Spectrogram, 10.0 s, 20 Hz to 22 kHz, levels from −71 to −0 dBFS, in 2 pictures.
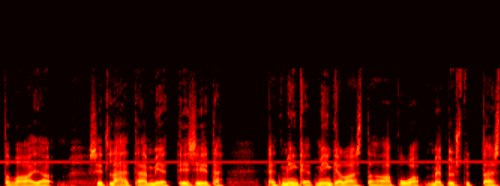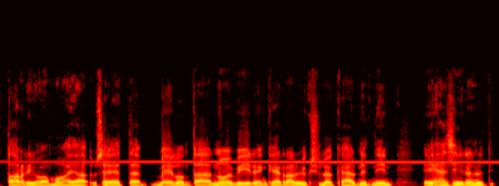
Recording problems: high-pitched whine; noticeable; throughout; 3 kHz, 20 dB below the speech

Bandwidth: 14 kHz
